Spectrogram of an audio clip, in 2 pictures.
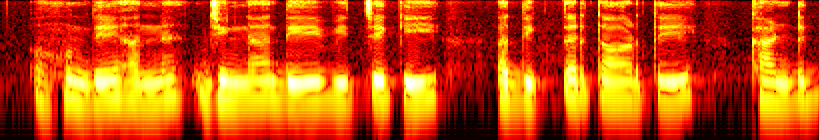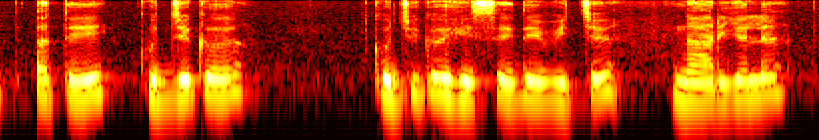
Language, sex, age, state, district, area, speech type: Punjabi, male, 18-30, Punjab, Fatehgarh Sahib, rural, spontaneous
